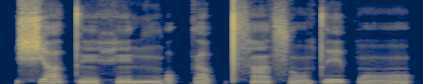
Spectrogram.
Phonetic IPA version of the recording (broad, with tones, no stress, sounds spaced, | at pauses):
ɕ a˧ t̪ ẽ˨˩ h ẽ˧ n ŋ ɔ˧ k a˨ p̚ t͡sʰ ã˦ s ɔ̃˨˩ t̪ e˦ p ɔ̃˨˦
